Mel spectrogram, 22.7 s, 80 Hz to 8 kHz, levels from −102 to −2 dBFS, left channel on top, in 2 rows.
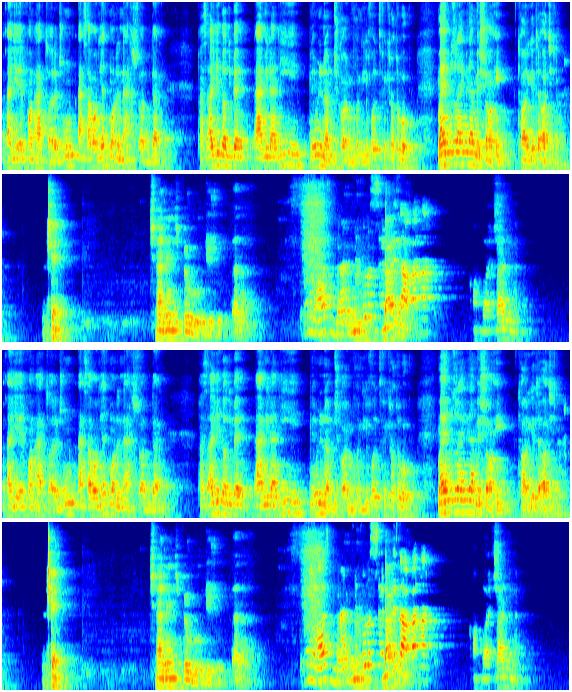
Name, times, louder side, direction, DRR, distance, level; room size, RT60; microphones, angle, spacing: voice 1, 0.0-3.2 4.0-8.1 8.4-10.0 10.3-11.2, equal, 60° left, 2 dB, 1.3 m, -30 dB
voice 2, 12.2-12.5 17.5-18.3 18.6-19.0 19.3-19.9 20.8-21.3, right 5 dB, 55° right, 5 dB, 0.8 m, -30 dB
voice 3, 14.3-16.4 17.4-19.6 21.2-21.7, equal, ahead, 1 dB, 1.0 m, -33 dB
7.5 x 4.5 x 3.9 m, 0.88 s
head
